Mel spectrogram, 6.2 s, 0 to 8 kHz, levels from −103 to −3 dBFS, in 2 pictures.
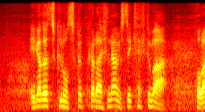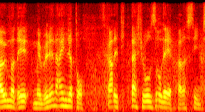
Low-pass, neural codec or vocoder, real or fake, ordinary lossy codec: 7.2 kHz; codec, 16 kHz in and 24 kHz out, 0.6 kbps, FocalCodec, streaming, 4096 codes; fake; none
